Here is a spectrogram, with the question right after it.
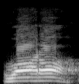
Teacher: یہاں را کو بھی پر پڑھیں گے کیونکہ را کے اوپر زبر آ گیا ہے ، وارا، اس کو وارا نہیں پڑھیں گے، وارا، ورایتن نا،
